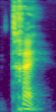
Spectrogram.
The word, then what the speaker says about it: très: The letter E with a grave accent should be pronounced like the E in the English word fed. So if you take the F and the D away, you're left with E. So très.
